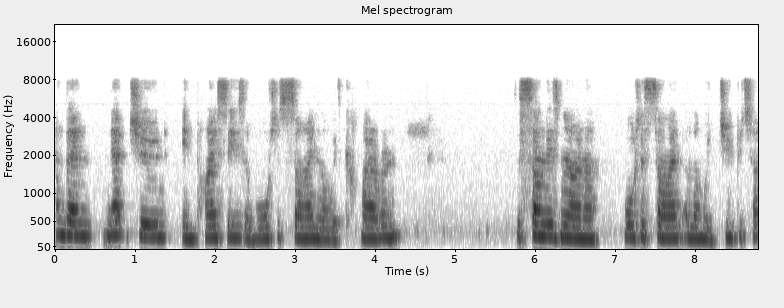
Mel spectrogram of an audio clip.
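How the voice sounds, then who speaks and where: At a fairly slow pace, a woman speaks in a somewhat breathy voice with fairly even intonation and long, frequent pauses. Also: medium pitch for a woman. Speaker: astrologer and soul coach. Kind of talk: astrology forecast tutorial with chart. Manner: deliberately slowed pace; halting, self-correcting.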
